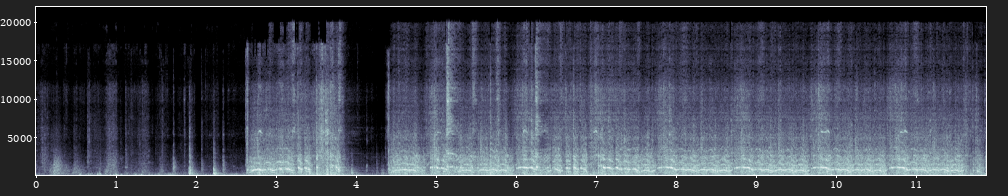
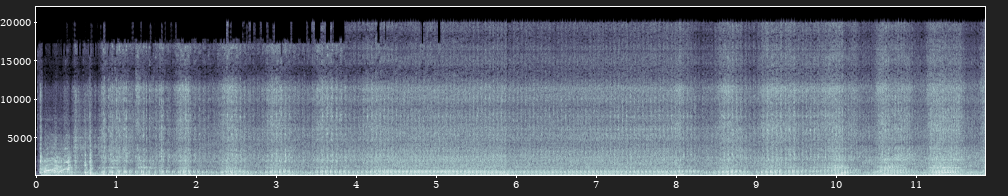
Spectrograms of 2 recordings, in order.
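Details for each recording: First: 1965 Barracuda with 273 V8, start attempt after carburetor work: starter whirs in long steady bursts at about four turns a second but never catches; cranks with no firing, more fuel tried, cause not confirmed. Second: Barracuda with a 273 V8, fired with gas poured down the carburetor: cranks, catches and settles into an even, steady idle with no knocks or misses; it runs.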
